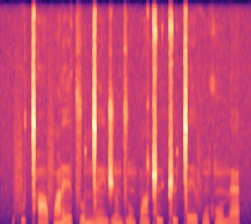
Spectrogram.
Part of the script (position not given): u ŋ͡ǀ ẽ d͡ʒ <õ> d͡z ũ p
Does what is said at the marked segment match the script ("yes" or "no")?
no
